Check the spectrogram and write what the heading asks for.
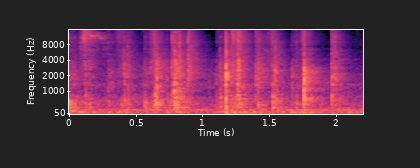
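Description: Tarot cards being shuffled by hand: a string of irregular light clicks and snaps as the cards slide and strike against each other.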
